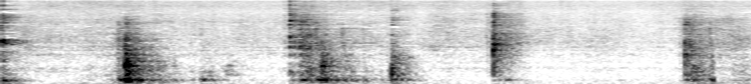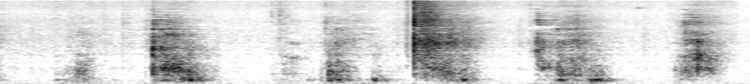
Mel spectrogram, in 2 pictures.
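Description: Grated coconut roasting with tomato in a pan for a Goan sprouted moong curry, heard as a string of close spatula scrapes and knocks against the pan over a faint sizzle.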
